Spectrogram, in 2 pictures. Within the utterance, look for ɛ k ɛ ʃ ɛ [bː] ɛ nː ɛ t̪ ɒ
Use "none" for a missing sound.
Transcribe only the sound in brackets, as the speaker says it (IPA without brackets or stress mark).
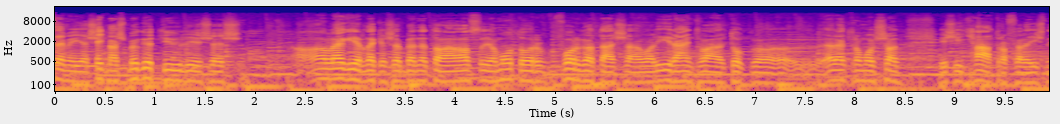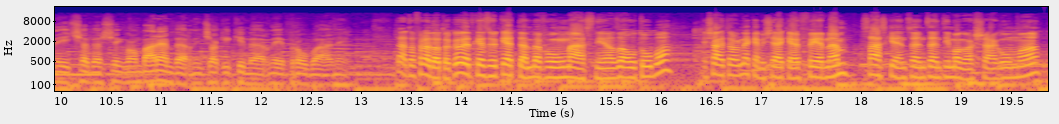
bː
